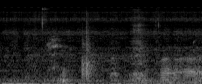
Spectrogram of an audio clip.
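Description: A few faint clicks and scuffs, then a person's drawn-out 'uh-huh' near the end.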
